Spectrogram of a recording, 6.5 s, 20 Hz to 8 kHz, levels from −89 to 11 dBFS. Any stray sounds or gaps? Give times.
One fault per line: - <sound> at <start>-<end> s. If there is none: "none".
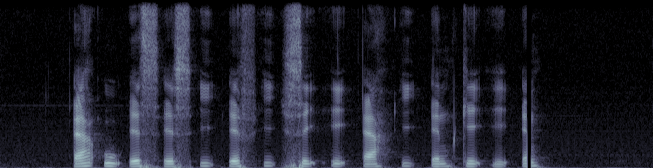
- dropout at 5.3-5.3 s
